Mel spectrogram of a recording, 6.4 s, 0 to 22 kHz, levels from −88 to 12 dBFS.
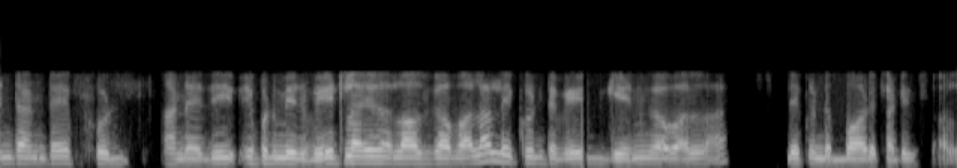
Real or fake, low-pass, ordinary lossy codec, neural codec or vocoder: fake; 3.6 kHz; none; vocoder, 44.1 kHz, 80 mel bands, Vocos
